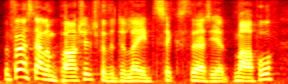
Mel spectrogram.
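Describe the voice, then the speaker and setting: A man's voice: medium pitch, animated, fast talker, fairly bright tone, slight background noise, natural voice. A man playing a brash, self-important TV news anchor in a spoof bulletin. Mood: brisk, self-important. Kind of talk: news presenting parody.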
